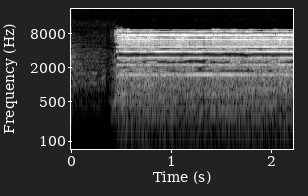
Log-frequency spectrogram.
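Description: Electric school bell ringing steadily, starting about half a second in: the bell announcing recess.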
